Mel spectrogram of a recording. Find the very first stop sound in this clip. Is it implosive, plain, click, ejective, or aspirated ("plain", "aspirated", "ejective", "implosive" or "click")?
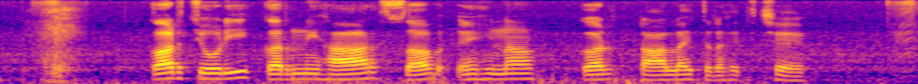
plain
